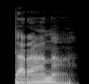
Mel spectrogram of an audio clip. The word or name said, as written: तराना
